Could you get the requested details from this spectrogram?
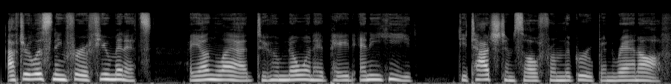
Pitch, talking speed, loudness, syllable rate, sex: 200 Hz, 225 wpm, -18 LUFS, 6.0 syllables/s, female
